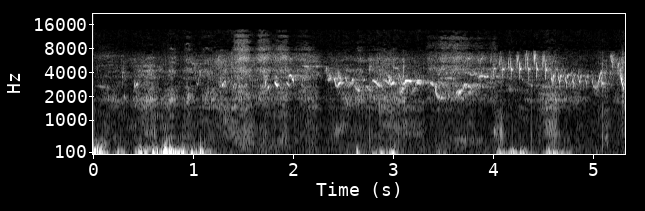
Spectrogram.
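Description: Songbirds singing, a warbling phrase in the middle and a fast high trill about four seconds in, over low rumbles on the phone's microphone, loudest at the start.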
